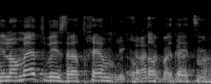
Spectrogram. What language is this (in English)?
Hebrew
